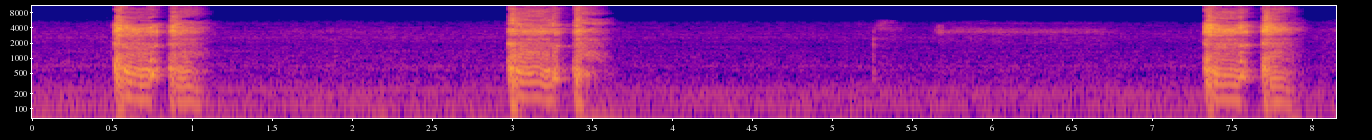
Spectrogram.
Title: barking cough (f)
